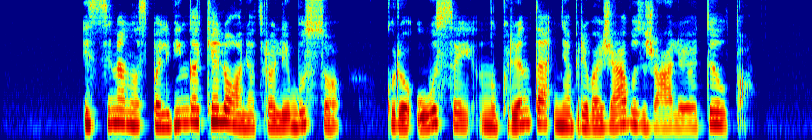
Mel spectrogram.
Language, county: Lithuanian, Vilnius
